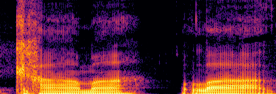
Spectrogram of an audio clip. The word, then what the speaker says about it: Kamala: Of course, and I won't say it now because then I'll get into the habit of saying it, but it's actually Kamala. So you think of karma, good karma, Kamala Harris.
